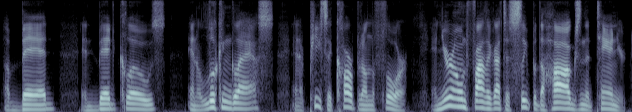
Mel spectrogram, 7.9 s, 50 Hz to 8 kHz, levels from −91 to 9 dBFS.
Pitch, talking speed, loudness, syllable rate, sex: 135 Hz, 215 wpm, -21 LUFS, 5.2 syllables/s, male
